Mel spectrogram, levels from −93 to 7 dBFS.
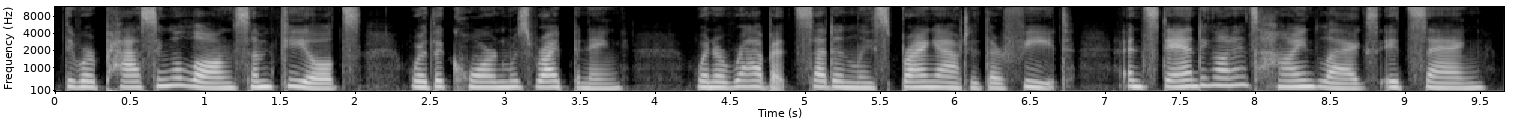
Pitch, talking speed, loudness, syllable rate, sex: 225 Hz, 175 wpm, -16 LUFS, 4.5 syllables/s, female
